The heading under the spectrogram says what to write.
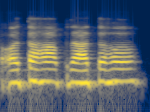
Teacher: विसर्ग इसका उच्चारण ह के समान होता है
